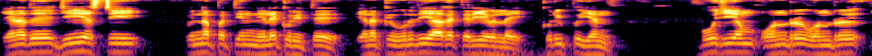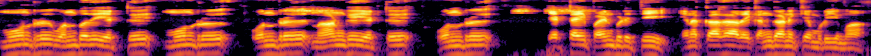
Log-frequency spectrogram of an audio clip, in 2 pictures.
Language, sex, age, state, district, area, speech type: Tamil, male, 60+, Tamil Nadu, Ariyalur, rural, read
